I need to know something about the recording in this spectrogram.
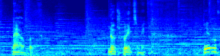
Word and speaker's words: Naheulbeuk: trailers to this to find out exactly how they pronounce it and it's nail book looks weird to me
